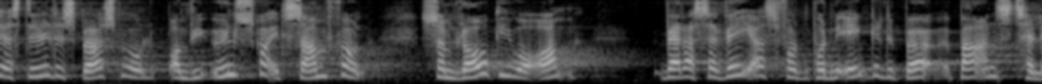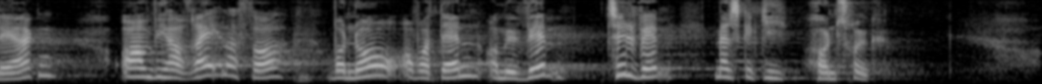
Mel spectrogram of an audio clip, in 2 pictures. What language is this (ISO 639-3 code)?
dan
